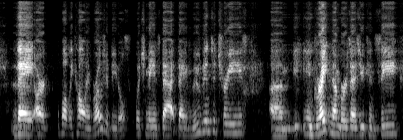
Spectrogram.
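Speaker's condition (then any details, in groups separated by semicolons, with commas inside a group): No condition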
